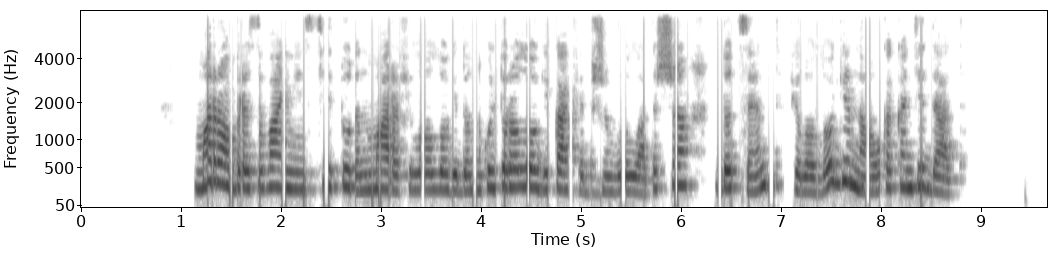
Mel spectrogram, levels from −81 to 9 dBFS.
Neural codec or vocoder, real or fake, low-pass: none; real; 7.2 kHz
